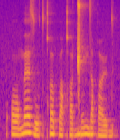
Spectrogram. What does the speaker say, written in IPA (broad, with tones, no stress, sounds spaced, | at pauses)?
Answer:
ʔ ɔ˨ m ɛ˦ z u˩ d qʰ u˦ p ɐ˨ qʰ ʊ˨ ɡ͡ǁ ʊ˥ n d ɪ˦ q ø˨ d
